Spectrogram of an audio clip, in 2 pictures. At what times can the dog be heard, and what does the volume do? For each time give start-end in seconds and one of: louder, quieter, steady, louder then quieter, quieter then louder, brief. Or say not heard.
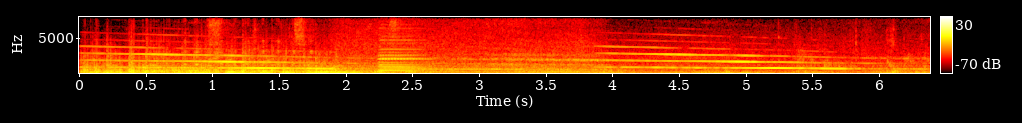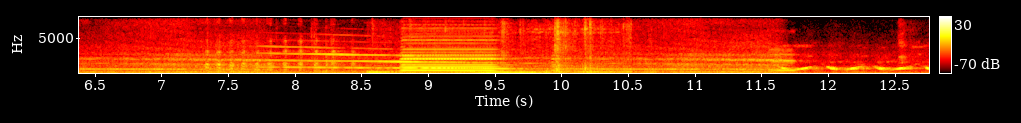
not heard.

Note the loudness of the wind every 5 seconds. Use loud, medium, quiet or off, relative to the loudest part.
loud, medium, quiet.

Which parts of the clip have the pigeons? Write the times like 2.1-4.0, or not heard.
8.5-10.6.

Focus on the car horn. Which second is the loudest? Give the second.
9 s.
